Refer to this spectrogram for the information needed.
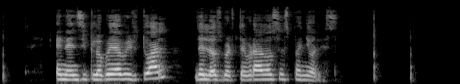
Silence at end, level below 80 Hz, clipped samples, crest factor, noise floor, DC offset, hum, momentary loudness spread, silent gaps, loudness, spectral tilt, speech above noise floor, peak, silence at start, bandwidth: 1.25 s; -60 dBFS; under 0.1%; 18 dB; -57 dBFS; under 0.1%; none; 12 LU; none; -17 LUFS; -3.5 dB/octave; 41 dB; -2 dBFS; 0.55 s; 16 kHz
